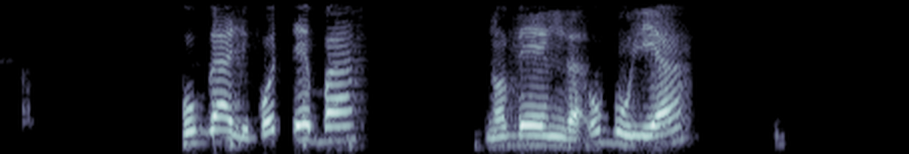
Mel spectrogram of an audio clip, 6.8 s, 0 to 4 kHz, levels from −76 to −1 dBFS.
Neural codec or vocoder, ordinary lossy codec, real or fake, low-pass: none; AAC, 16 kbps; real; 3.6 kHz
